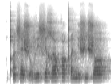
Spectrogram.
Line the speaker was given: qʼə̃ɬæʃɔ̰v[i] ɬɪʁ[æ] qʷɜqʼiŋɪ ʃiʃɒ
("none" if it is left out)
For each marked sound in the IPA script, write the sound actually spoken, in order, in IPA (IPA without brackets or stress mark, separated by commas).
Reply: ɪ, ɜ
